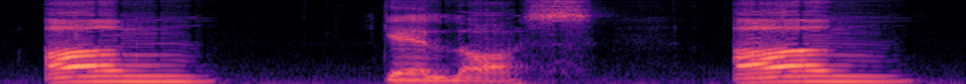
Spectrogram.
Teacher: we have no breathing on this first sound, and we rise in pitch on this first syllable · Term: acute accent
